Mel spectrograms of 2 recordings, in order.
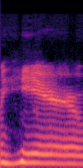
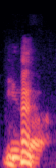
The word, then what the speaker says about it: hither: So this is Heather from Come Here with Heather. Am I pronouncing it right? No, not quite. It's come hither. Come hither. The old-fashioned word for here.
